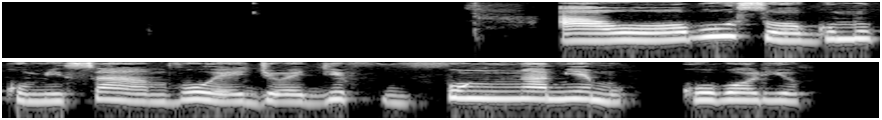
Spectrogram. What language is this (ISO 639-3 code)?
lug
